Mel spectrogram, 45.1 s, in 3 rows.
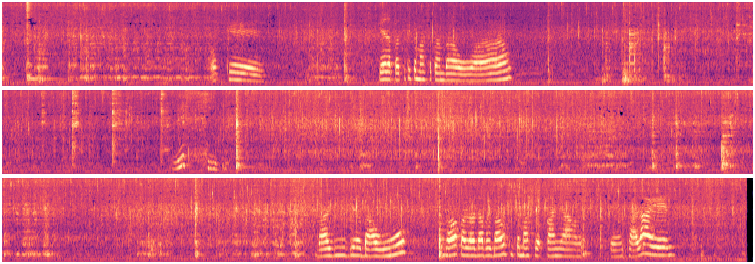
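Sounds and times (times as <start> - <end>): metal spatula scraping pan: 0.0 - 4.5, 6.0 - 7.2, 14.7 - 15.1, 22.0 - 24.2, 26.0 - 31.4, 32.4 - 37.3
onions frying in hot oil: 0.0 - 45.0.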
